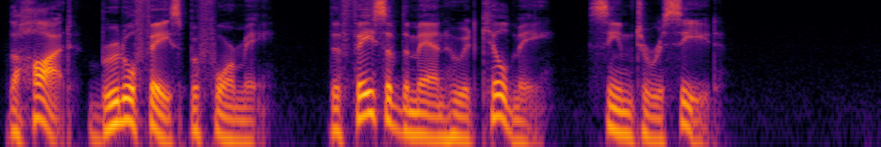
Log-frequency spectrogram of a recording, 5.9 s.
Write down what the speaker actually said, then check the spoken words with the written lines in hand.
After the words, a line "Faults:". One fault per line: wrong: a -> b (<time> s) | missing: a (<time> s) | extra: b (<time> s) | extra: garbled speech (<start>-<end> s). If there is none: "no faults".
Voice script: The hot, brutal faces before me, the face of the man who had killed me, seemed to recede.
The hot, brutal face before me, the face of the man who had killed me, seemed to recede.
Faults:
wrong: faces -> face (0.9 s)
